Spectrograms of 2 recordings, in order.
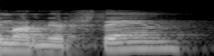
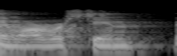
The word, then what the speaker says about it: Marmerstein: Yeah, there's a few pronunciations. It's already the Americanized pronunciation of it anyway, so it's uh, at that point I'm just like, eh. It's it's originally Marmirstein, and then yeah, I say Marmirstein.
